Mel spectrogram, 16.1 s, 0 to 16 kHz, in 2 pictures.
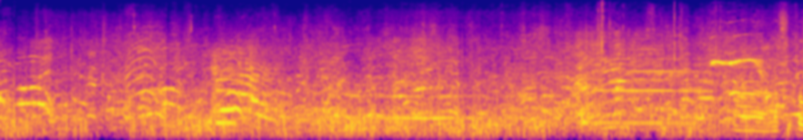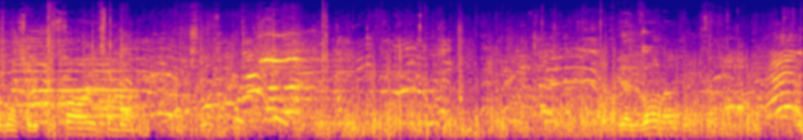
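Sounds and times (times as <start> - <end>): crowd shouting and chatter: 0.0 - 16.0.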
